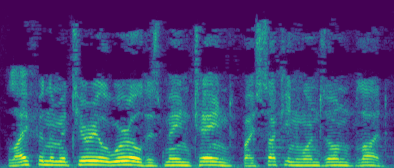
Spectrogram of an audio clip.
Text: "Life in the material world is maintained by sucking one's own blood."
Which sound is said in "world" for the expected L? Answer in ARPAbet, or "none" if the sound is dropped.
L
